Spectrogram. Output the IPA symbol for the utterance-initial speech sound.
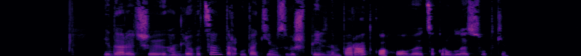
i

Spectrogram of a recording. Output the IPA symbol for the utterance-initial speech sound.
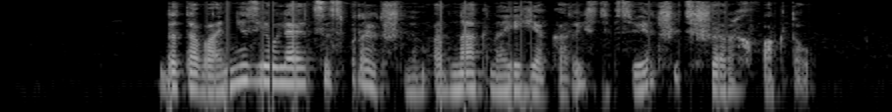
d̪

